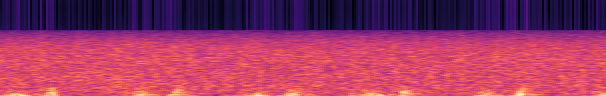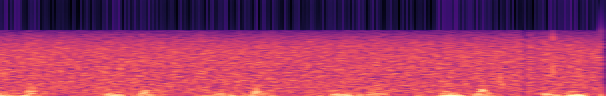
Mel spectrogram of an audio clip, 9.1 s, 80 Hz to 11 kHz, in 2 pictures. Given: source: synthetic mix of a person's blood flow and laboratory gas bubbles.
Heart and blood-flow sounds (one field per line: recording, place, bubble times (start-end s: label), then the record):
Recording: Doppler ultrasound of blood flow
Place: precordium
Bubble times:
8.30-8.40 s: bubbles
8.62-8.77 s: bubbles
From the record:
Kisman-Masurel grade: 212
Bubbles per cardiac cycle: several, 3 to 8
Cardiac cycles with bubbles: 1 to 10%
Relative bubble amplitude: moderate (0.250 to 0.450)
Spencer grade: 1 (occasional bubble signal discernible with the cardiac motion signal, with majority of cardiac periods free of bubbles)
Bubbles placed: anywhere in the cardiac cycle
